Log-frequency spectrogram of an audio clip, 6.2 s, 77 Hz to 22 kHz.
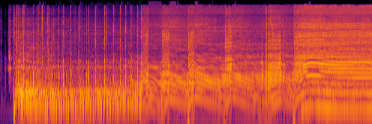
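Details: Stihl 064 chainsaw after a new carb, 25-inch bar, under cut with high jet at about 1 turn; crisp high scream bogs under each cut and snaps back to full revs, pulls hard; normal running under cut.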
